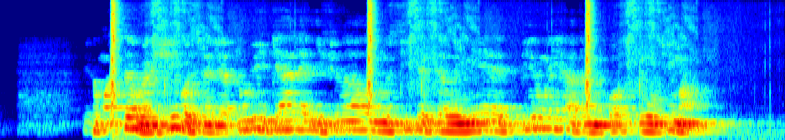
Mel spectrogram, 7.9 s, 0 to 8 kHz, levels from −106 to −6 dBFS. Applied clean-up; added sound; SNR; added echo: none; Fire; 17 dB; reverberation time 0.9 s.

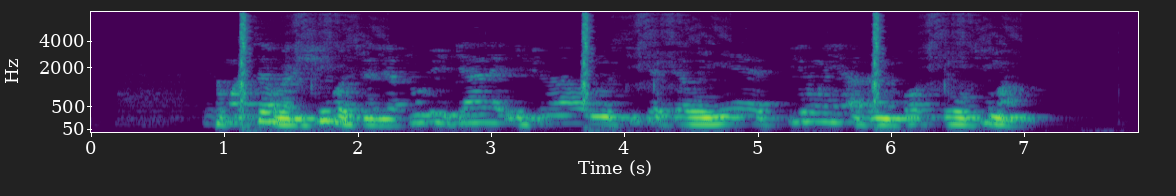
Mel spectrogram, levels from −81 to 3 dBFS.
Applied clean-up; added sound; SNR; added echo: classical method WPE with log-MMSE.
